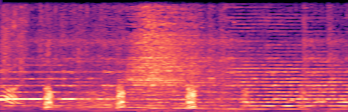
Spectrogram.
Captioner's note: dogs barking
